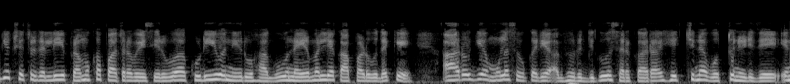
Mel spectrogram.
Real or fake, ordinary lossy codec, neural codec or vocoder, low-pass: fake; none; vocoder, 44.1 kHz, 128 mel bands every 256 samples, BigVGAN v2; 7.2 kHz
